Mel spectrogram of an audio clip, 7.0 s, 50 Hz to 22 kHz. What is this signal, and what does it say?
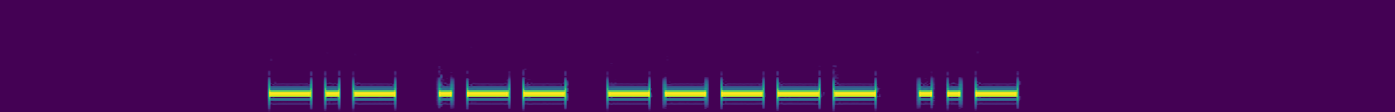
Morse code, heard as a keyed tone, about 17 wpm, 700 Hz. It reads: KW0U
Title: USA Call Signs - 4 Characters - 17wpm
